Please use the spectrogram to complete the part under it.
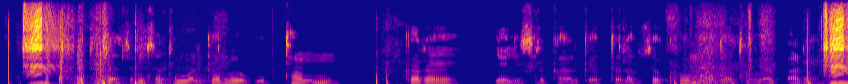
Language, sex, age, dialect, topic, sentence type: Maithili, male, 18-24, Angika, banking, statement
